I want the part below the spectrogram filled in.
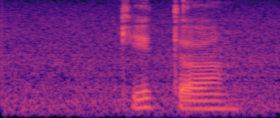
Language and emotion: Russian, neutral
